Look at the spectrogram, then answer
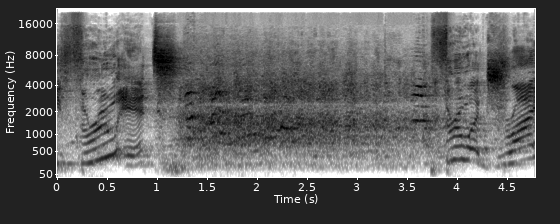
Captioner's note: audience laughing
